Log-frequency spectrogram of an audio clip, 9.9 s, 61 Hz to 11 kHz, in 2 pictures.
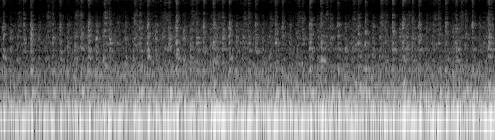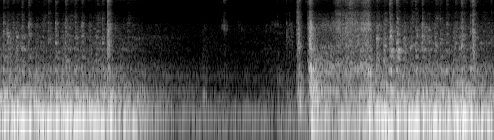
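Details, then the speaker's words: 1978 Ford F-700 after fitting a 1975 Ford F-250 starter: engine runs, shuts down, then cranks briefly and catches straight back to a smooth idle; new starter working. "And it did start up there. You saw that. So we're good to go."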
